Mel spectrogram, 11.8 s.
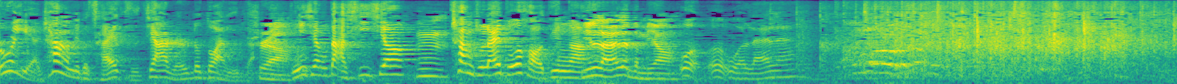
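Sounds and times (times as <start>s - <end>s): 
speech: 0.2s - 9.6s
audience clapping: 7.8s - 11.7s.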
